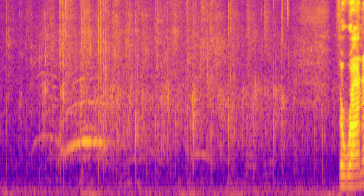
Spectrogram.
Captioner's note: crowd clapping; crowd cheering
